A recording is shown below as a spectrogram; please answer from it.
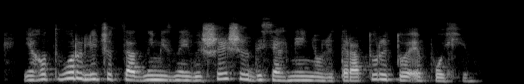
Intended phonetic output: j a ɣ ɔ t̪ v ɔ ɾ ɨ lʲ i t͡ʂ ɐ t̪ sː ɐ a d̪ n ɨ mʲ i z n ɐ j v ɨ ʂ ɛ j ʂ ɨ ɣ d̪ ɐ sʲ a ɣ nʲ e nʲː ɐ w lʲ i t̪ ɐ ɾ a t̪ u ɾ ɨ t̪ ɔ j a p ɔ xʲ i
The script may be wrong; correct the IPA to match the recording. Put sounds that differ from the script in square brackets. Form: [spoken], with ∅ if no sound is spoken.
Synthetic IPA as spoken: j a ɣ ɔ t̪ v ɔ ɾ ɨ lʲ i t͡ʂ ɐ t̪ sː ɐ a d̪ n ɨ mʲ i z n ɐ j v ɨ ʂ ɛ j ʂ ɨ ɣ d̪ ɐ sʲ a ɣ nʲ e nʲː ɐ w lʲ i t̪ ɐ ɾ a t̪ u ɾ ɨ t̪ ɔ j [ɛ] p ɔ xʲ i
